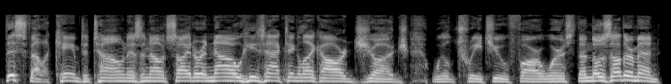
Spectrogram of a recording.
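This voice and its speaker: A man voicing an angry mob of townsmen with a shouting, threatening manner in a scripture audiobook. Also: on the high side, moderate pace, dry recording, clean studio sound, voice pushed up, lightly acted. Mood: angry, menacing.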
